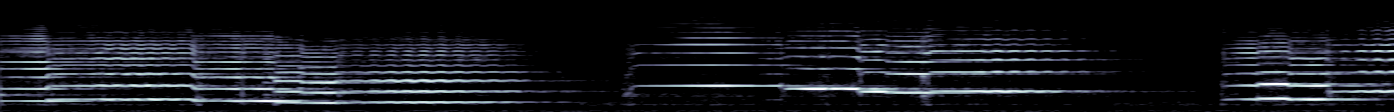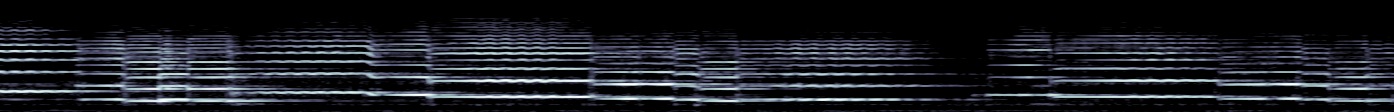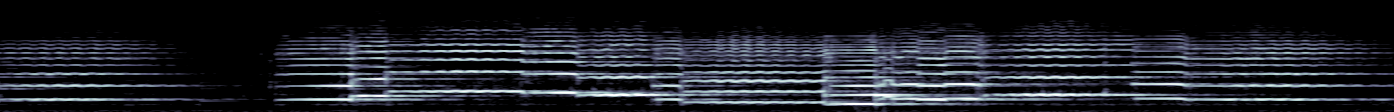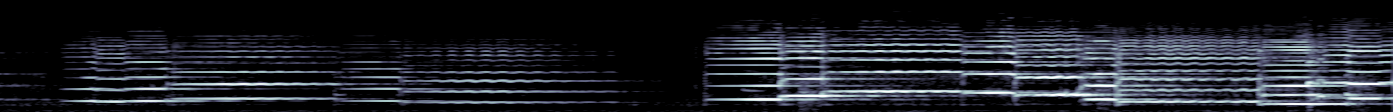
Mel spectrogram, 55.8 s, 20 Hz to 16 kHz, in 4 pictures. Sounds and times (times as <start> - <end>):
Violin, fiddle: 0.0 - 55.7.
